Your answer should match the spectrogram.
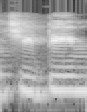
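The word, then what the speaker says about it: chitin: सब सुना होगा काइटटीन कुछ लोग इसको चीटीन भी बोलते हैं जैसे आपको प्रोनाउंस करना है कर लो नाउ व्हाट इज़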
